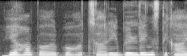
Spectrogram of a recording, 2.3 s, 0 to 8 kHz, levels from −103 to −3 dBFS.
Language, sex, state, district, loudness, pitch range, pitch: Hindi, female, Himachal Pradesh, Shimla, -14 LUFS, 230-255 Hz, 235 Hz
